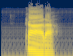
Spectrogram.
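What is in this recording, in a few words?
"Cara", Sardinian word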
